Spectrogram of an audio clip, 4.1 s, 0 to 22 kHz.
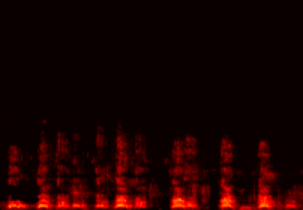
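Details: Several domestic dogs, five or six, at the remote Guizhou mountain home of an 87-year-old man who lives alone, bark at a visitor: about ten sharp, evenly spaced barks in quick succession, with the visitor's speech in between.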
